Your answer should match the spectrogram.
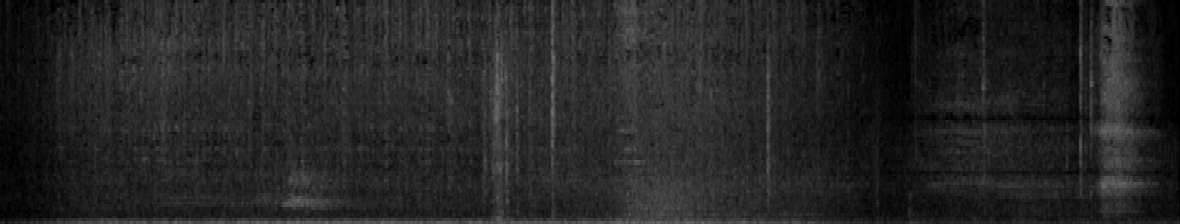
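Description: car driving

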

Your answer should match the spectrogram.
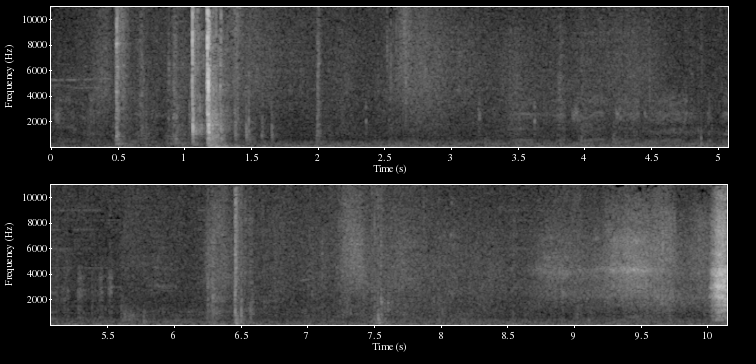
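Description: door closing

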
